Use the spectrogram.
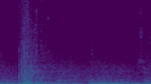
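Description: Gunfire from the video game Uncharted, a dense burst of rapid shots starting sharply and continuing as steady, loud fire across the whole stretch with little break.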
